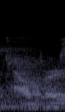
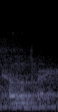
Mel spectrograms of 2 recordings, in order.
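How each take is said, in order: First: The first vowel rhymes with 'cow'. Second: The first vowel rhymes with 'coo'. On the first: It follows the spelling. The speaker calls it wrong. "so you want to pronounce it Cowper" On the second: It is how the poet said his own name. The speaker calls it right. "he pronounced it Cooper"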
